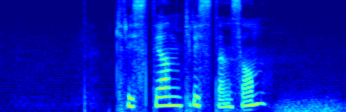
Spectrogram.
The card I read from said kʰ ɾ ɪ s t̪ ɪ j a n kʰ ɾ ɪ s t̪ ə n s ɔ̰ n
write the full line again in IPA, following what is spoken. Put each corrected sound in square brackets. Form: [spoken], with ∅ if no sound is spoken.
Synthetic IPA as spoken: kʰ ɾ ɪ s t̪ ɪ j a n kʰ ɾ ɪ s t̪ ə n s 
